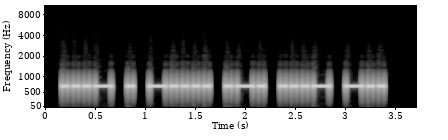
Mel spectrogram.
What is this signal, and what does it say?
Morse code, heard as a keyed tone, about 22 wpm, 700 Hz. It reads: VE6RVD
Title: DXCC-100 Call Signs - 6 Characters - Repeated 3x - 22wpm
